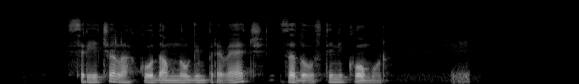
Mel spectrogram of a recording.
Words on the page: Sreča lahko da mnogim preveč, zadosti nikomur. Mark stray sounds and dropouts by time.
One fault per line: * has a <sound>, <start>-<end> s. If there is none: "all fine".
* has a laugh, 4.5-4.7 s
